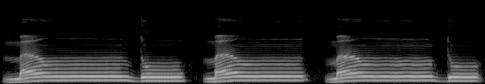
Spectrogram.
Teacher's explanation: Nun mati bertemu dengan huruf dad, iaitu kita dengungkan dengan 2 harakat kerana dia adalah ikhfa hakiki. Dengungkan 2 harakat.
